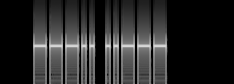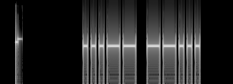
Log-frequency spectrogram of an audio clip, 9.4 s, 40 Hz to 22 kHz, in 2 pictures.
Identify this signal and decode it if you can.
Morse code, heard as a keyed tone, about 15 wpm, 700 Hz. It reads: 82 37
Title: Numbers - 2-Digit 15wpm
